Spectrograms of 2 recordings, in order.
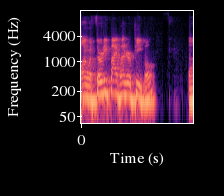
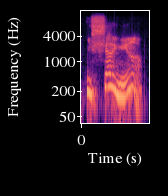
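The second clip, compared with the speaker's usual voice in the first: ordinary talk, nothing marked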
